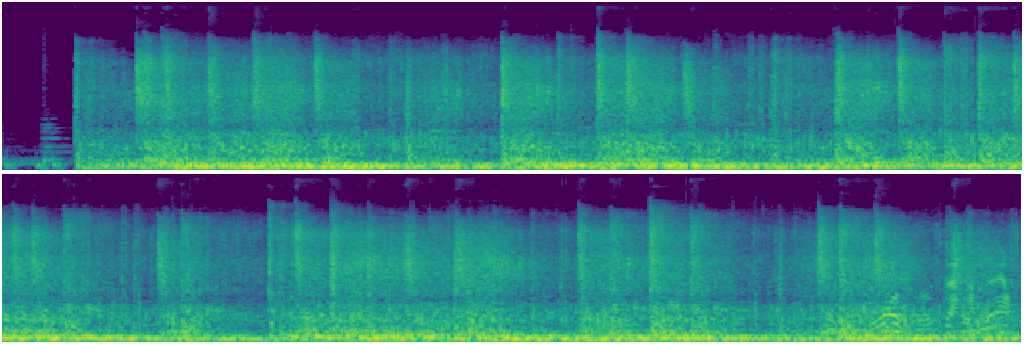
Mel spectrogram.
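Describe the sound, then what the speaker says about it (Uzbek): TNT blocks detonate in Minecraft as a long, relentless barrage of loud booming blasts that overlap into a nearly continuous roar, starting after a brief quiet moment and lasting to the end. "Bol portladi."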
